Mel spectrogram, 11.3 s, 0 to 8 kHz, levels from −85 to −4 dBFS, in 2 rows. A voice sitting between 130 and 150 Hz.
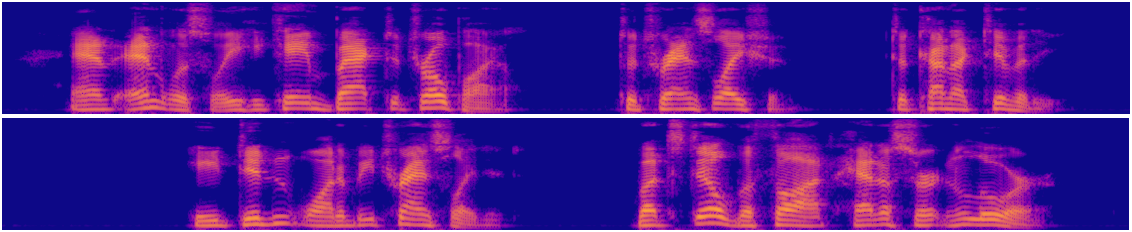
Yes: low, 135 Hz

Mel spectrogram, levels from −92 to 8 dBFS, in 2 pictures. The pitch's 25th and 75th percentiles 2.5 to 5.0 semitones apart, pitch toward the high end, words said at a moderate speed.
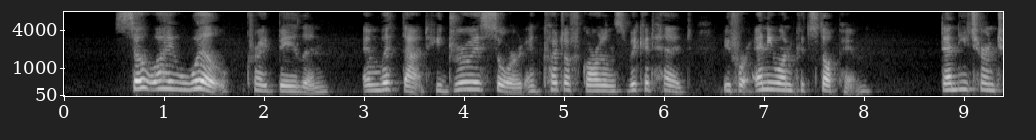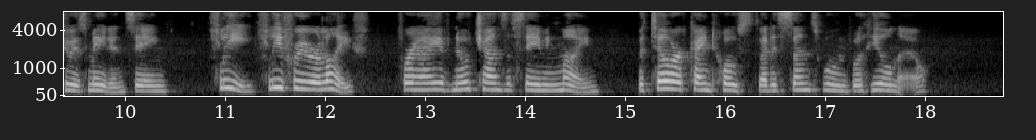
Yes: average, 3.9 semitones; high, 225 Hz; average, 180 wpm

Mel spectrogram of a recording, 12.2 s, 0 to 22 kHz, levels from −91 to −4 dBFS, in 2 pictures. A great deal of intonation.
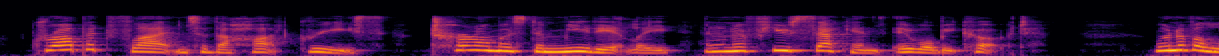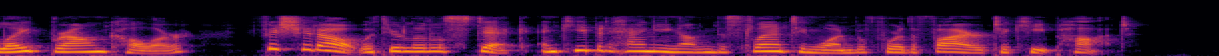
Yes: wide, 6.1 semitones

